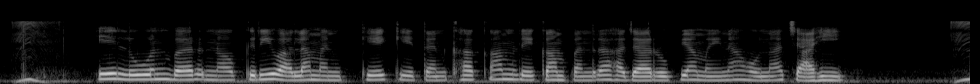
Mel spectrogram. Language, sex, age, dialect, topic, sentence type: Chhattisgarhi, female, 25-30, Eastern, banking, statement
